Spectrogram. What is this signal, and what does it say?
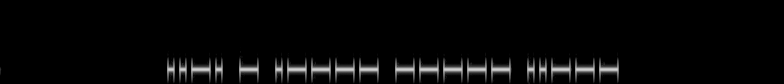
Morse code, heard as a keyed tone, about 20 wpm, 700 Hz. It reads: FT102
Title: Common QSO Phrases - 4x Word-Spacing - 20wpm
